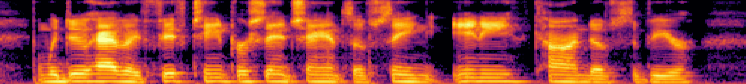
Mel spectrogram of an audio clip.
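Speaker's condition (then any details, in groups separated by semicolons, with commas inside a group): No condition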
